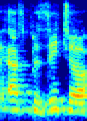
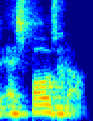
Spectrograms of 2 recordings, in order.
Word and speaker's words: Esposito: And in Italy, they pronounce it Esposito, not Esposito. Okay.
